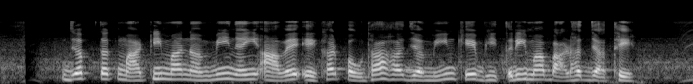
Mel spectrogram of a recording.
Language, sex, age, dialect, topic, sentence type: Chhattisgarhi, female, 18-24, Central, agriculture, statement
